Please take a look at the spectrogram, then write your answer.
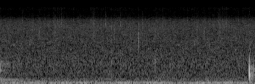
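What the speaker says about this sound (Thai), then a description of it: "วันนี้เป็นวันที่ฝนตกอีกแล้ว" Video game rain in a visual novel bus stop scene: a soft, steady patter of rainfall hissing quietly and evenly, with a brief sharp tap right at the end.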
